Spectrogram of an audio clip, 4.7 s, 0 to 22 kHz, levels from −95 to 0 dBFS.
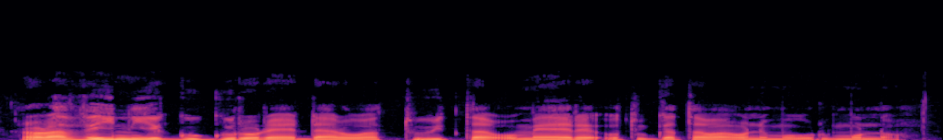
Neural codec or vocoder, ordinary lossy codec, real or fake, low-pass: none; MP3, 64 kbps; real; 10.8 kHz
